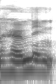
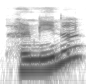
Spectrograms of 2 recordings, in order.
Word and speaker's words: Hermina: interested to hear how Herman um Hermina if I'm pronouncing your word your name right how you think about that in terms of your sculptural practice yeah I mean you pronounced it perfectly and it's so interesting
